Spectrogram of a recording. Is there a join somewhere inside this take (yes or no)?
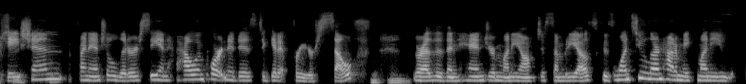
yes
